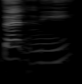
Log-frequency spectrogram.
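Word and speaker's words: Bettany: name right Paul betany betany okay so it's like Bethany but just not number one again Paul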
